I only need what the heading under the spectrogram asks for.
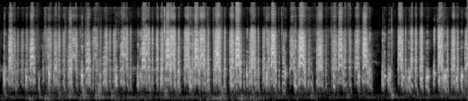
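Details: Harsh, scratchy chukar notes from the Pamir, fast and crowded together in bursts, bright and hissy in tone with one brief silence near the end.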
